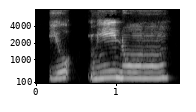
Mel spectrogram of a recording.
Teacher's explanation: Jangan terlalu lama menahan syiddah pada hamzah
